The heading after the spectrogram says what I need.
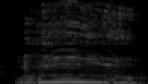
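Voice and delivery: high, loud whoop of joy; excited cheer. Real, not acted. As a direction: cheer the win loudly. Passes the dexterity roll.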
